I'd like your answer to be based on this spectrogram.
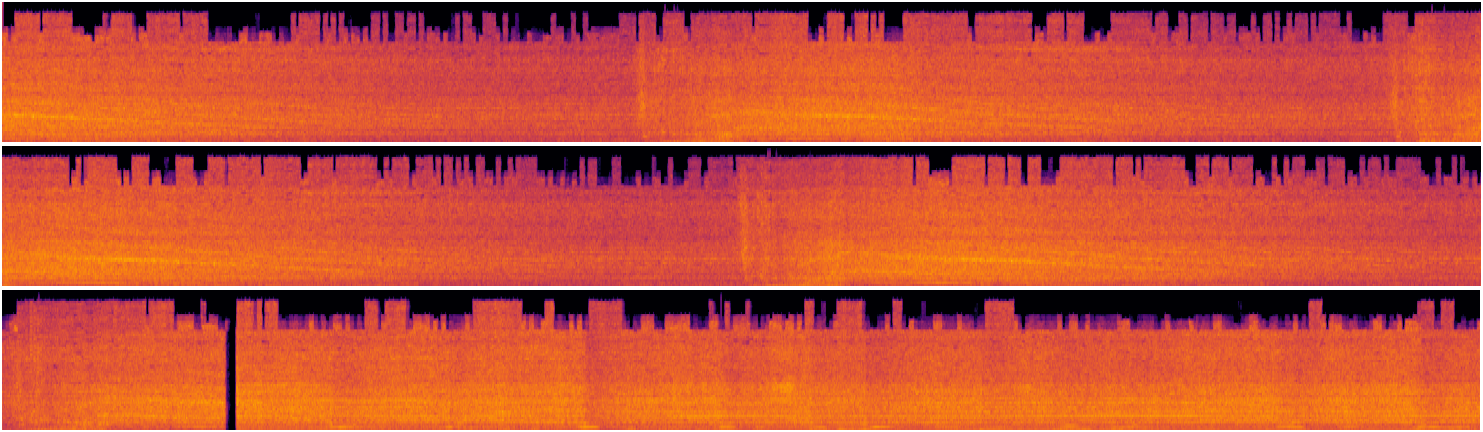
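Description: A Jeep Compass engine with a slight rattling noise at idle is revved four times in a row, each rev rising sharply then falling back, close and loud, before settling into a steady idle hum.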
